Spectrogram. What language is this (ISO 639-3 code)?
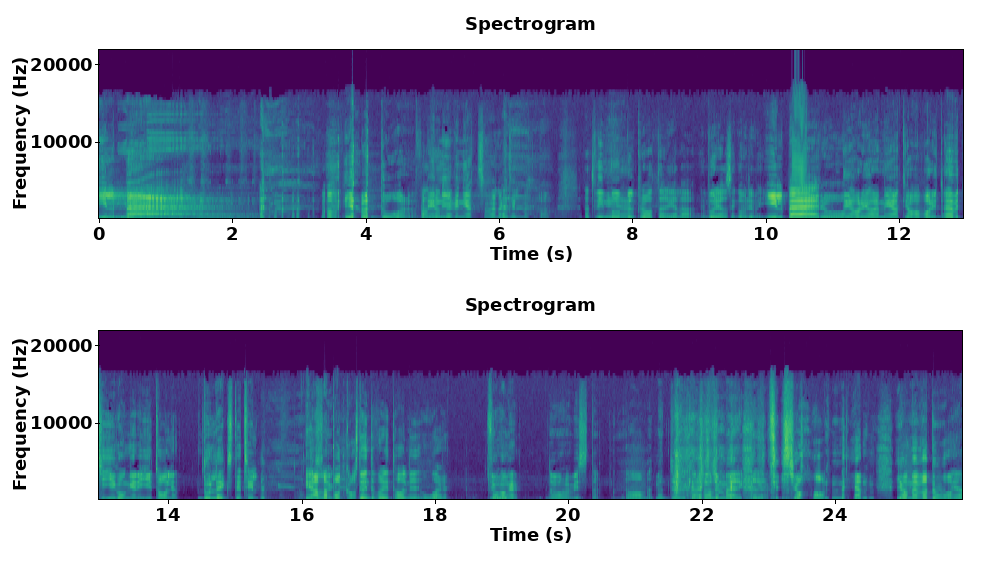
swe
